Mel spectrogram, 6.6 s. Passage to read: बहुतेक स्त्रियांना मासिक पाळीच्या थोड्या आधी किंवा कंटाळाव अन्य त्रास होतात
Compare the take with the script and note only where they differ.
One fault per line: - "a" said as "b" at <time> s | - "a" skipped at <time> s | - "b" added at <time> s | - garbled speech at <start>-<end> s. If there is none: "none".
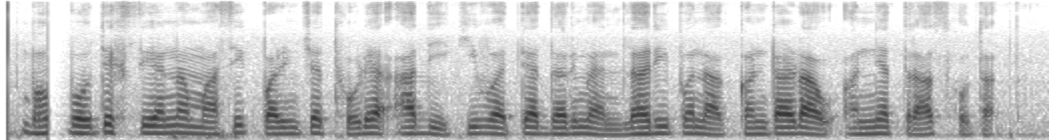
- "त्या दरम्यान लहरीपणा" added at 3.2 s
